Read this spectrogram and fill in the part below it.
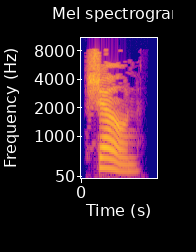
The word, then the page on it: shewn: British English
